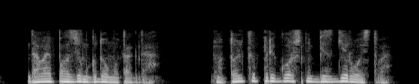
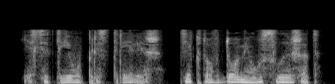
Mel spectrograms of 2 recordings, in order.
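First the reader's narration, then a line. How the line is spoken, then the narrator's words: Barely audible whisper. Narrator (Russian): прошептал так тихо, что сам едва разобрал свои слова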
